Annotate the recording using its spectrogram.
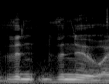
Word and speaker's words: Villeneuve: Is that how you say his name? – Villeneuve, I believe. Yeah.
